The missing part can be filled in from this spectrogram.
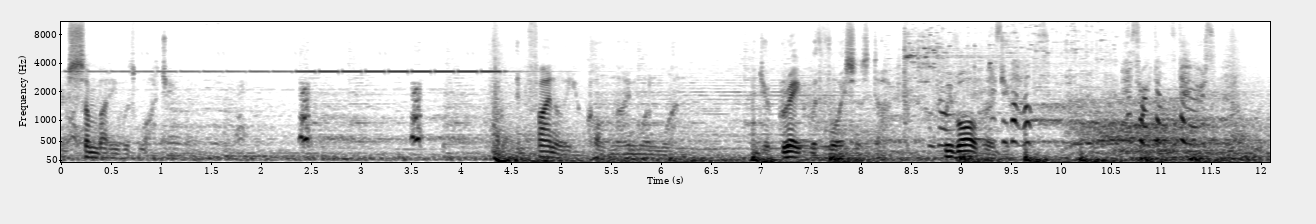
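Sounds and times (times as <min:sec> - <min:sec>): smoke alarm tone: 0:00.0 - 0:04.5
dog barking: 0:01.6 - 0:04.1.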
